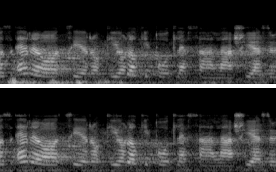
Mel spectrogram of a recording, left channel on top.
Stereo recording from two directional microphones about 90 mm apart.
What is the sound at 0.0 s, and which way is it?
A woman's voice, 50° right (ahead or behind).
